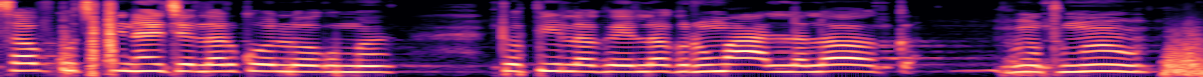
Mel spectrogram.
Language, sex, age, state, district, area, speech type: Maithili, female, 45-60, Bihar, Supaul, rural, spontaneous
